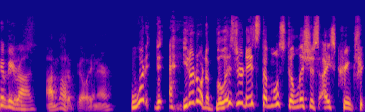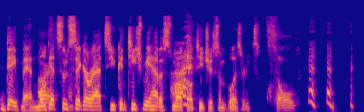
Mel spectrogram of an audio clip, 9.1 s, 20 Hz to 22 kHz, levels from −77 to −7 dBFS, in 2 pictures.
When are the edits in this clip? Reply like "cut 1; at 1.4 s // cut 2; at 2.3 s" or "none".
cut 1; at 4.8 s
